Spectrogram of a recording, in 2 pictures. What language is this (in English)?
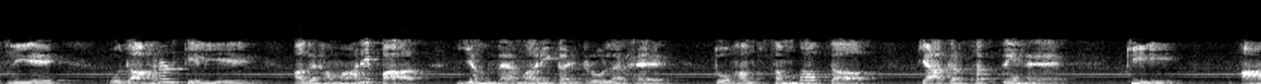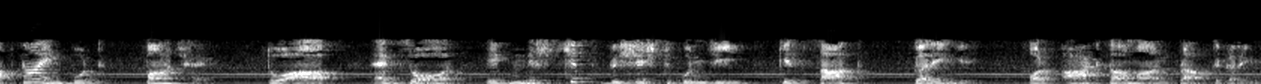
Hindi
